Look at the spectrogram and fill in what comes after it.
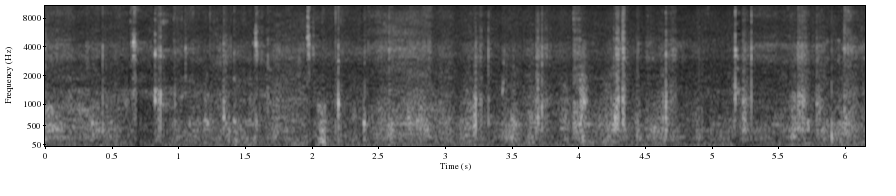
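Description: Close-up chewing of a mouthful of sesame seeds: quick, irregular crunchy clicks and mouth sounds, several a second, mixed with a plastic spoon scraping through the seeds in a glass mug.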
